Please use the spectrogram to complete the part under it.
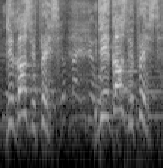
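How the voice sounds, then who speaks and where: A man's voice: extremely high pitch, expressive, a little slow. A Nigerian man on stage playing an anxious, commanding family patriarch, speaking urgently with hesitations and repeats. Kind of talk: stage play acting. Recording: echoey stage hall, music behind.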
